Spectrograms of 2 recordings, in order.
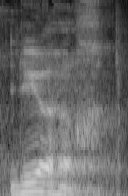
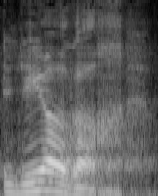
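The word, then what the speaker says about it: Liathach: As it is written, it is pronounced Liuhach, but I know that old native Gaelic speakers from Torridon sometimes pronounce it Liogach, where the T in the middle should be a G.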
